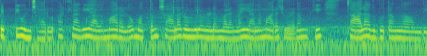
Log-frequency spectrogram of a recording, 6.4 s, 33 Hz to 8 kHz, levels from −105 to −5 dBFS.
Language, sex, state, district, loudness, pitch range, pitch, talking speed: Telugu, female, Andhra Pradesh, Krishna, -19 LUFS, 195-220 Hz, 205 Hz, 150 wpm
